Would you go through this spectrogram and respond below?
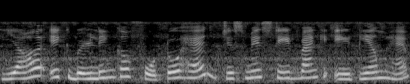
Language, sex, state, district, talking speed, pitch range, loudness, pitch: Hindi, female, Uttar Pradesh, Budaun, 175 wpm, 270-330 Hz, -20 LUFS, 295 Hz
